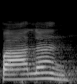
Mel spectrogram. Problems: constant background noise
